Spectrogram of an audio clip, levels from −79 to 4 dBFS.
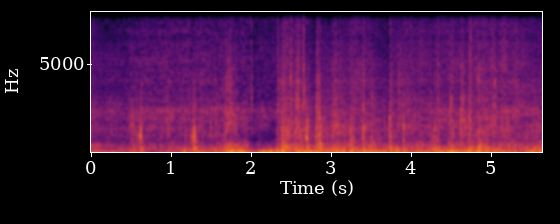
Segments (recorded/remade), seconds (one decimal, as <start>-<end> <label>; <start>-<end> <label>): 0.0-0.4 remade; 0.4-2.2 recorded; 2.2-5.6 remade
